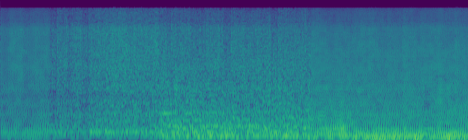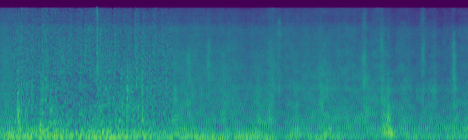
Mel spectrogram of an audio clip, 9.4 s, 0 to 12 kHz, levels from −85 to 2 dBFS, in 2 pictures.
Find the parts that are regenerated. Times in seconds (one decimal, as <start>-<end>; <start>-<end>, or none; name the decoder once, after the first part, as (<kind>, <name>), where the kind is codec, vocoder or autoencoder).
0.0-0.5 (vocoder, Vocos); 3.1-4.8; 6.4-9.4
